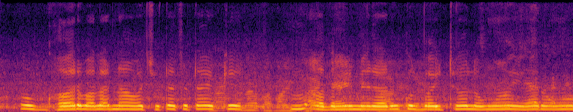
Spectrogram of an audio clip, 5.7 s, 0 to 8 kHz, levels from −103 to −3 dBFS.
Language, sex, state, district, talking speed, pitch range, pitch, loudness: Hindi, female, Uttar Pradesh, Varanasi, 145 wpm, 225-240 Hz, 235 Hz, -20 LUFS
